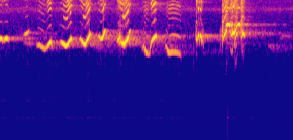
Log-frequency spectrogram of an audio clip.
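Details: White-rumped shama singing in the morning to rouse fighter birds: a quick run of clear whistled notes, each sweeping up and down, then a harsh scratchy burst and a long high thin tone at the end.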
